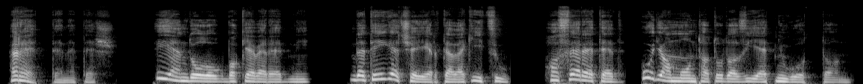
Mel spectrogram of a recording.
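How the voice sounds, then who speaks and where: A man's voice: mid-range voice, sing-song, mellow, close to an everyday voice. A man voicing a stern, sensible grandfather who speaks in a firm, dry way.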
